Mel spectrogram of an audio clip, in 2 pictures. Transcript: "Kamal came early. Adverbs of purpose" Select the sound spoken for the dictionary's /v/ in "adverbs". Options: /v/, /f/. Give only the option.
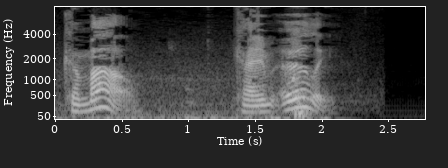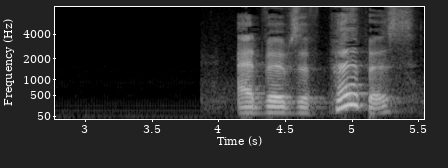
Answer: /v/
